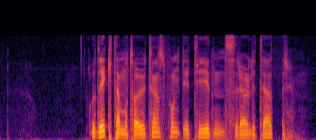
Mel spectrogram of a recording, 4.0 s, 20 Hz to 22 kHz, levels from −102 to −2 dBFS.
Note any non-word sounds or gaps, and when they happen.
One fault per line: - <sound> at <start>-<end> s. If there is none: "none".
- dropout at 3.4-3.5 s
